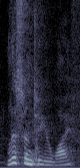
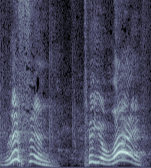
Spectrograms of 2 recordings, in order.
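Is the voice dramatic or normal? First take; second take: normal; dramatic. First: It is said in an ordinary speaking voice. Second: It is said in a grand, solemn put-on voice. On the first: The speaker calls it wrong. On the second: The speaker calls it right.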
